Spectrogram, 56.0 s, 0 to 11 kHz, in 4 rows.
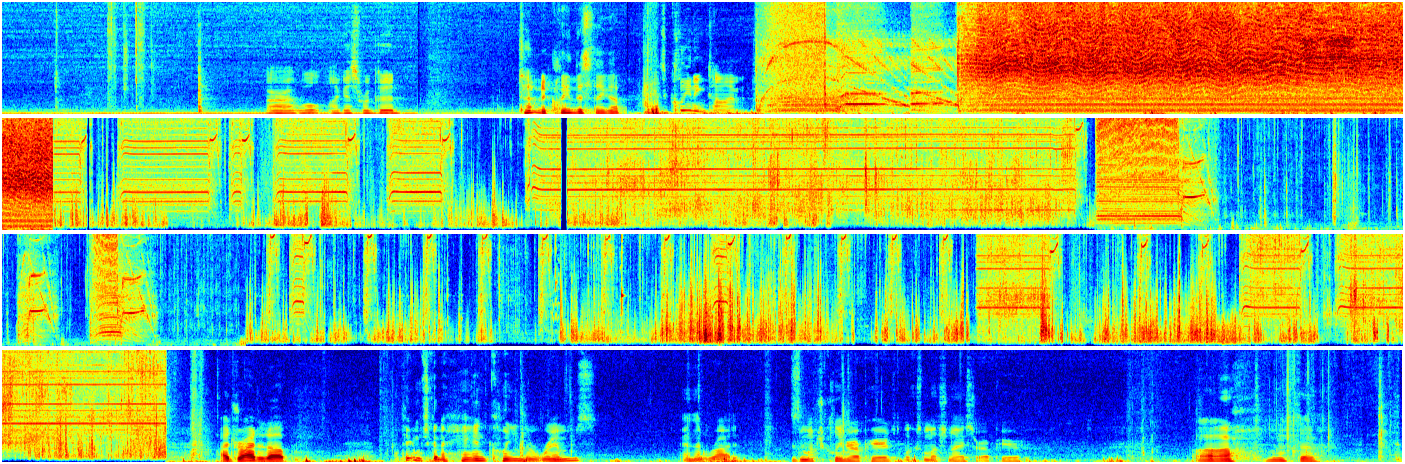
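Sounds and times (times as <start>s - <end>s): pressure washer motor whine: 7.6s - 18.5s, 19.2s - 26.2s.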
